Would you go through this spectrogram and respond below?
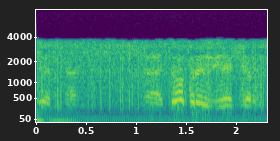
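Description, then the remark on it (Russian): Crackling, hissy radio static fills the band during an amateur radio contact, with a muffled, garbled voice faintly breaking through the noise. The sound is continuous and band-limited, like a weak transmission. “Ну, вас принимаю так большой шумами, елки.”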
